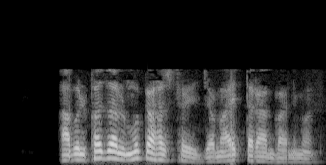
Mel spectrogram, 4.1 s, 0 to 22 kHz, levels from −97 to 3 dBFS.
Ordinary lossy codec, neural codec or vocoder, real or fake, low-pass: AAC, 16 kbps; none; real; 7.2 kHz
